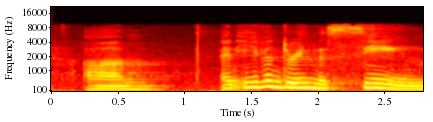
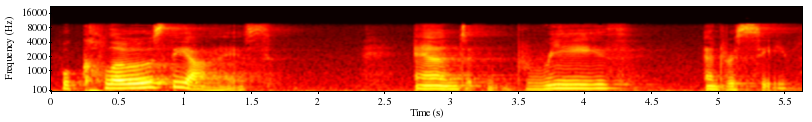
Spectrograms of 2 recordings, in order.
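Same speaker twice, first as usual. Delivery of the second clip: guided meditation; 2 semitones lower, 3 dB quieter than usual. Acted. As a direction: lead them gently into stillness with long pauses.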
